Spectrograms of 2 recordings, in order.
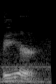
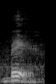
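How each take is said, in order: First: It is said in an American accent. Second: It is said in a British accent. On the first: "while in American" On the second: "So in British, we could uh, pronounce it as bear"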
